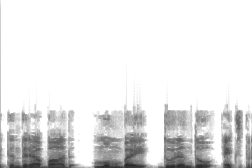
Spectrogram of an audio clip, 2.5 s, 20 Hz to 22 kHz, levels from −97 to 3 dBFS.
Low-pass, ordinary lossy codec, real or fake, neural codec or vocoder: 7.2 kHz; AAC, 24 kbps; real; none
